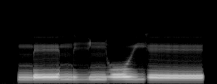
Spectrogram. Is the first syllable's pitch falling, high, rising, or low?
high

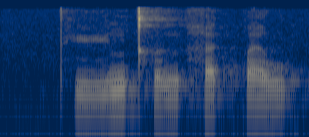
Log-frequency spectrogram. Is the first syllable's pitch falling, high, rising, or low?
rising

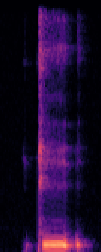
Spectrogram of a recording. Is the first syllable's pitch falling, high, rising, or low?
low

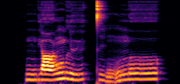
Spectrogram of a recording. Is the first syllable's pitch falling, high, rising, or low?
rising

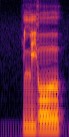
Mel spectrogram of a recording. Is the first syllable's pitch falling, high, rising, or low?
high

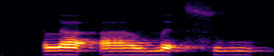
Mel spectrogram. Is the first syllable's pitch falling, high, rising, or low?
falling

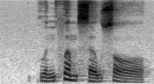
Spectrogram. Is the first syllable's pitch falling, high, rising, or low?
rising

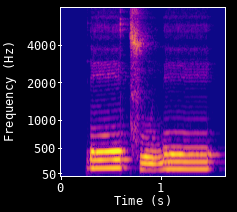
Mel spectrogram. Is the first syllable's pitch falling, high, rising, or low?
high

